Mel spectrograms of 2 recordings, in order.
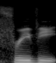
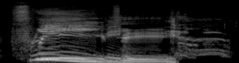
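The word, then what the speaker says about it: Freevee: do you say that I believe freebie is correct yes okay no but I believe you said it freezy freebie yes so it's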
